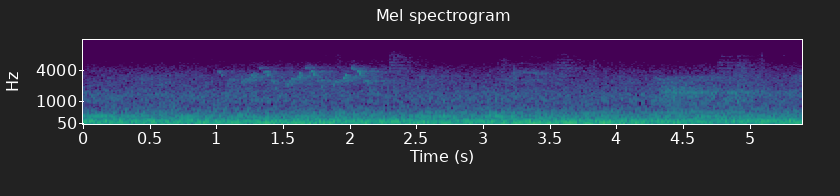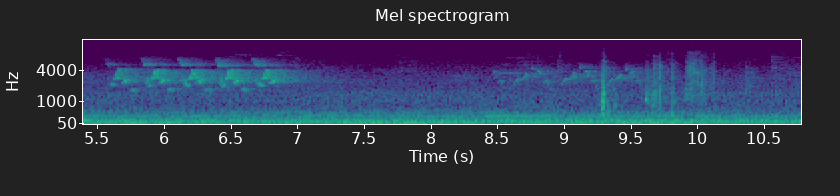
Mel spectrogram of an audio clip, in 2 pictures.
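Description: A small bird chirping in short quick runs, faintly about a second in and more clearly near six seconds with about five notes, over a steady low hum.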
